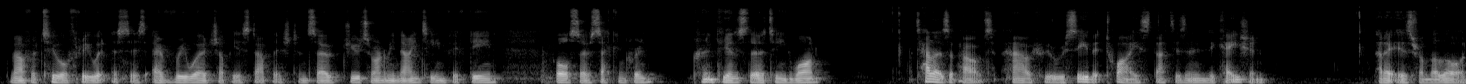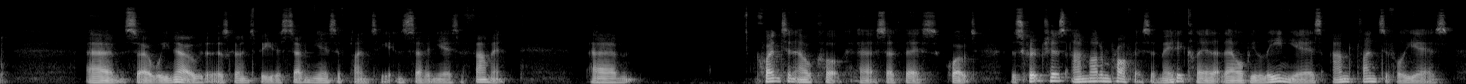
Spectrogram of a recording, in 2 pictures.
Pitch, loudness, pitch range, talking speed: 90 Hz, -25 LUFS, 85-110 Hz, 170 wpm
